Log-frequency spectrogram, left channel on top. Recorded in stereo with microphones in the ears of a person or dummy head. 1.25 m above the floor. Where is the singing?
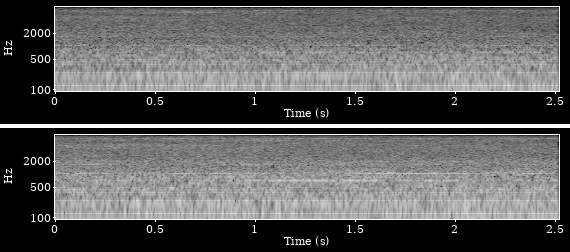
I don't hear singing.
